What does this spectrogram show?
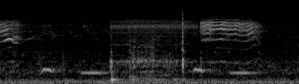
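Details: A Common cuckoo at Sandwich Bay Reserve, Kent, UK, gives two low, soft, falling cuckoo notes, heard twice, over a brighter chirping bird and a couple of sharp clicks.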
